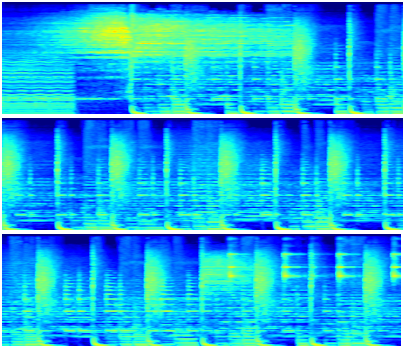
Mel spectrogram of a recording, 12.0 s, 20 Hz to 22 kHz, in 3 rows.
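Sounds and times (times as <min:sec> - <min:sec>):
upbeat electronic music: 0:00.0 - 0:12.0.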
